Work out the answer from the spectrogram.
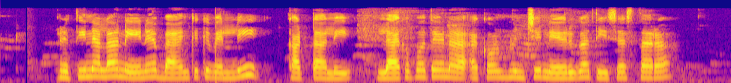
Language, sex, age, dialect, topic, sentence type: Telugu, female, 18-24, Utterandhra, banking, question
